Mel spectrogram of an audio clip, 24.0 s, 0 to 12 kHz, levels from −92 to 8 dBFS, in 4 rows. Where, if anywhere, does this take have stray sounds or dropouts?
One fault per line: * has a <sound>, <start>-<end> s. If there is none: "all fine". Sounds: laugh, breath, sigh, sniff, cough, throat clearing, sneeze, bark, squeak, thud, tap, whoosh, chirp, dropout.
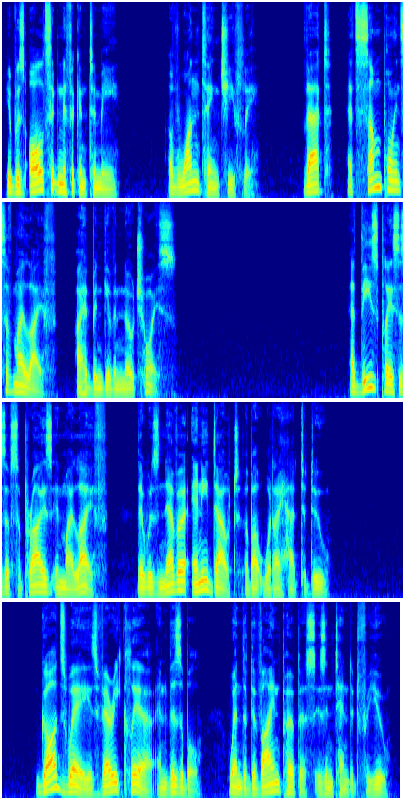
all fine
